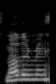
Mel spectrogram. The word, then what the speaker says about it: Smotherman: on tonight um Smotherman Smotherman how do you say your last name you got it the second time Smotherman motherman okay perfect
